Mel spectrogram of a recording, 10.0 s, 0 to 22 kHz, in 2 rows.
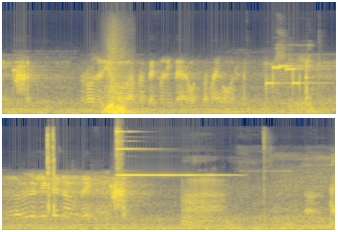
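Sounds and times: bright bell ding: 6.7s - 8.6s.

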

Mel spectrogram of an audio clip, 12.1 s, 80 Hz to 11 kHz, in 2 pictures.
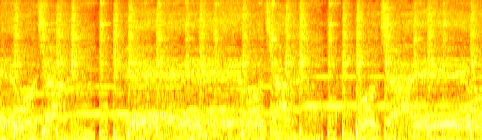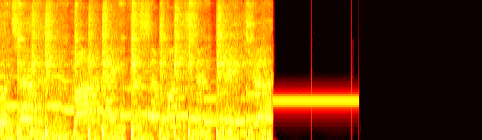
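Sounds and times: hip-hop beat: 0.0s - 9.5s
high electronic beep: 8.5s - 10.5s.

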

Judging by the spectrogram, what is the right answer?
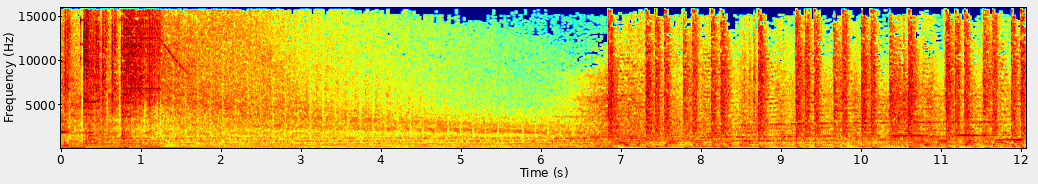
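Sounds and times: rapidly pulsing low bass: 0.0s - 12.0s
sustained synth chords: 0.0s - 12.0s.

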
